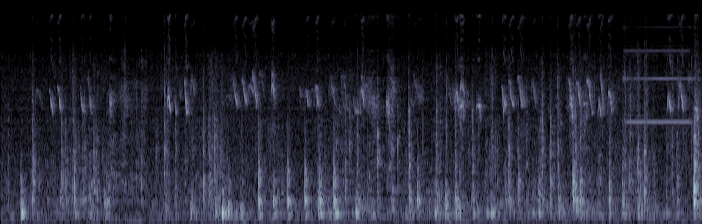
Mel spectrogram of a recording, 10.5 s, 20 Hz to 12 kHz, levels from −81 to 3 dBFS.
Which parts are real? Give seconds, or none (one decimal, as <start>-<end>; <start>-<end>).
0.0-1.6; 2.2-5.5; 6.0-10.5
